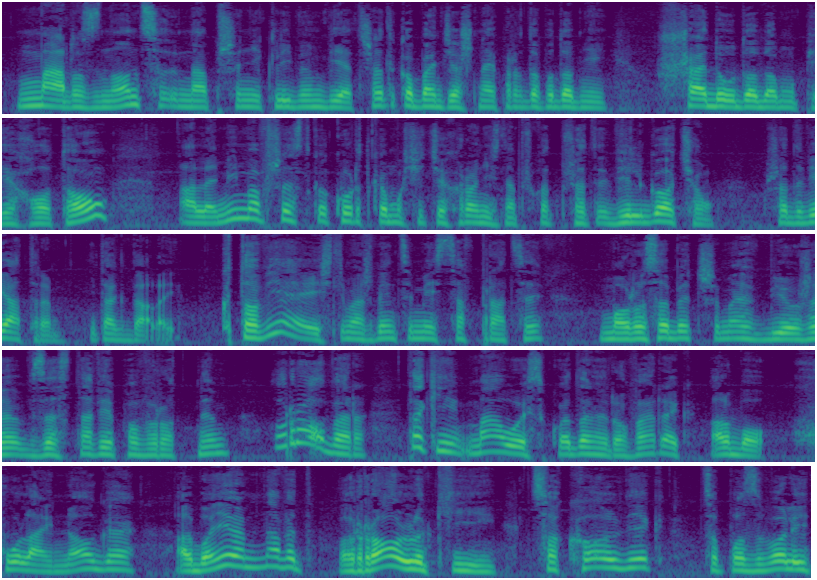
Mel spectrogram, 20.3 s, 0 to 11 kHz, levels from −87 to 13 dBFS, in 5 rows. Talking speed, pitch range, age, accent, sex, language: 165 wpm, 145-180 Hz, 20-39, native, male, Polish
